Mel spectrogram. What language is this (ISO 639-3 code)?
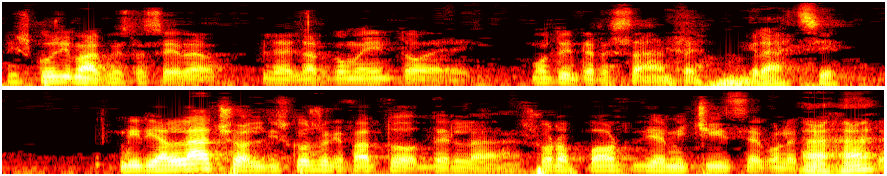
ita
